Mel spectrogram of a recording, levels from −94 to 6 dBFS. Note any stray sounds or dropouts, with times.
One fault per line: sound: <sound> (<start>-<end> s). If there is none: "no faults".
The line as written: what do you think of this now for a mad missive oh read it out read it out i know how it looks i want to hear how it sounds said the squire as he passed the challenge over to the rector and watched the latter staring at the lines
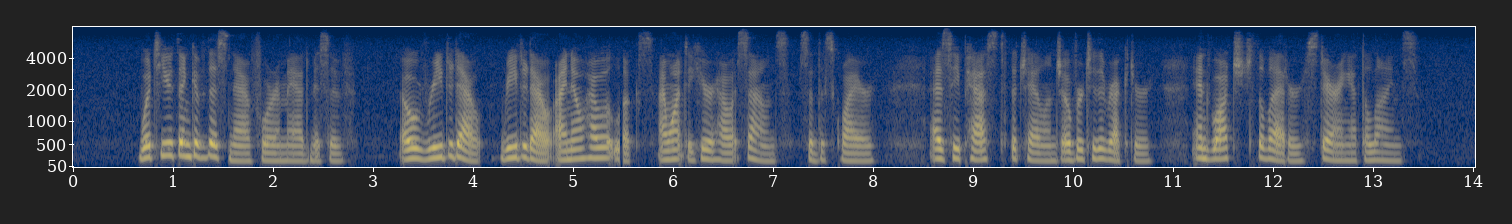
sound: dropout (5.5-5.5 s)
